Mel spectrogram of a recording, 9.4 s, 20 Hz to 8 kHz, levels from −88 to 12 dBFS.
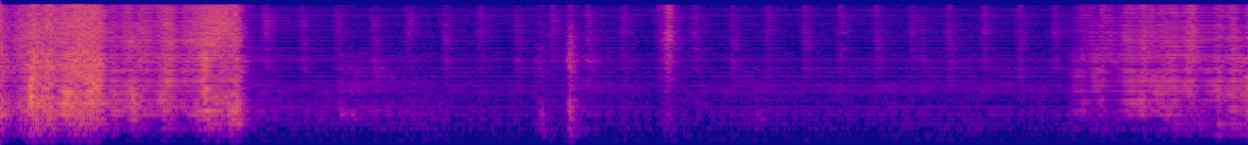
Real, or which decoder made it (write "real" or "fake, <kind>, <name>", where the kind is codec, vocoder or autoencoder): fake, vocoder, HiFi-GAN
